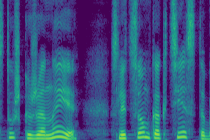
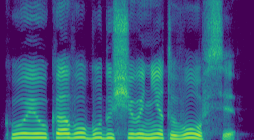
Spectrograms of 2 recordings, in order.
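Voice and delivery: menacing, frightening, low mumbling mutter; 4 dB louder than usual. A woman answers two girls begging to hear their future, in a scary low mumble. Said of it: "страшным низким голосом пробубнила".

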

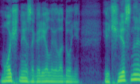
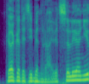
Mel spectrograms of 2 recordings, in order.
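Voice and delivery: ordinary delivery

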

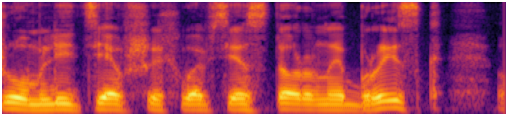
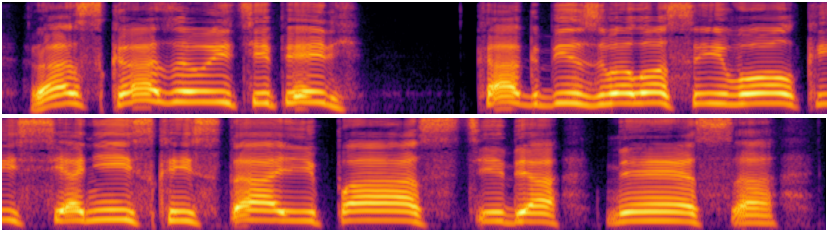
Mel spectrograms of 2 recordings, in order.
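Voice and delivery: very high-pitched yell through laughter; 11 semitones higher than usual. After pricking the buffalo and laughing, the boy calls out to it, shouting. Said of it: "крикнул он".

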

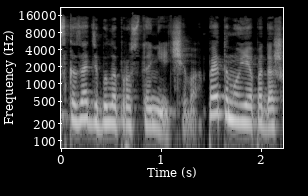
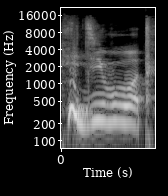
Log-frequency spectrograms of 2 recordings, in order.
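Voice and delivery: laughing out the word; 3 dB louder than usual. Narrator reads Ches answering the narrator's question, laughing. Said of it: "рассмеялся Чес".

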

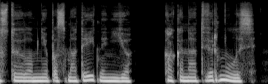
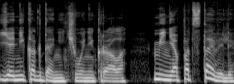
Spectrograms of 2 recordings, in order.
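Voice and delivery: ordinary delivery

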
